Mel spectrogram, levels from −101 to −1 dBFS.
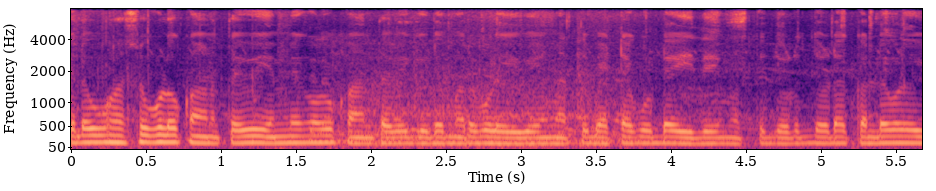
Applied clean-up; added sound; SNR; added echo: none; Wild animals; 17 dB; none.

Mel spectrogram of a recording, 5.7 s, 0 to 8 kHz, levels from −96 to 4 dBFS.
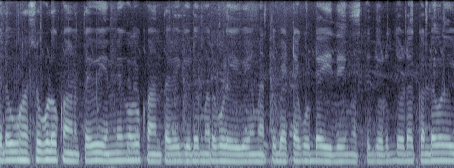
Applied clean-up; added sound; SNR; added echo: none; none; none; none.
